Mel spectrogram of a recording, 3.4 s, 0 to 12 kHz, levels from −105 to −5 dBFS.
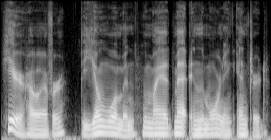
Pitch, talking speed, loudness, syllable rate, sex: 95 Hz, 230 wpm, -19 LUFS, 6.4 syllables/s, male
